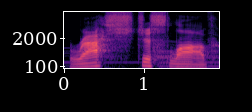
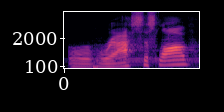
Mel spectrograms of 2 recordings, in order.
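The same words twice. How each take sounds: First: The first S sounds like 'sh'. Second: The first S sounds like a plain 's'. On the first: The speaker calls it wrong. "First S is not pronounced as S H" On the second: The speaker calls it right. "but rather just S"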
